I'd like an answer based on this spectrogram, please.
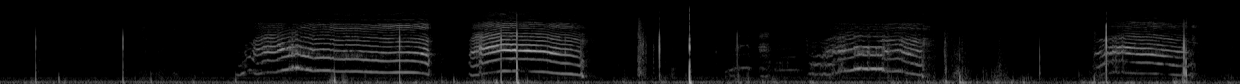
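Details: Pet cat Moo utters his weird sounds while Daisy tolerates them; four loud, rich wailing meows spaced about two to three seconds apart, each arching in pitch, with faint clicks and a low hum indoors.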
